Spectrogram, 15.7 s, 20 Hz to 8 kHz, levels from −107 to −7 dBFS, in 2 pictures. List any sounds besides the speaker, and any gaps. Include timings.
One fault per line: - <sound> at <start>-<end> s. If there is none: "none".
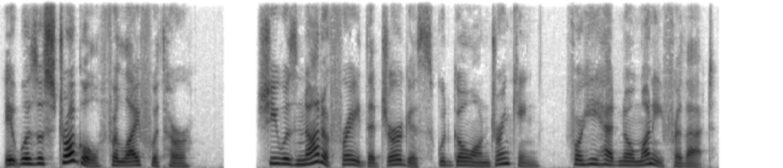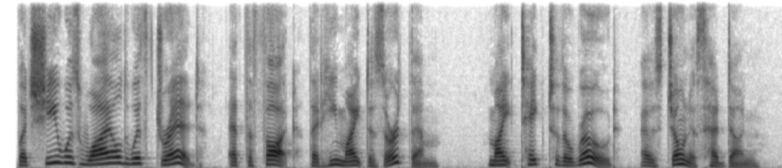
none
